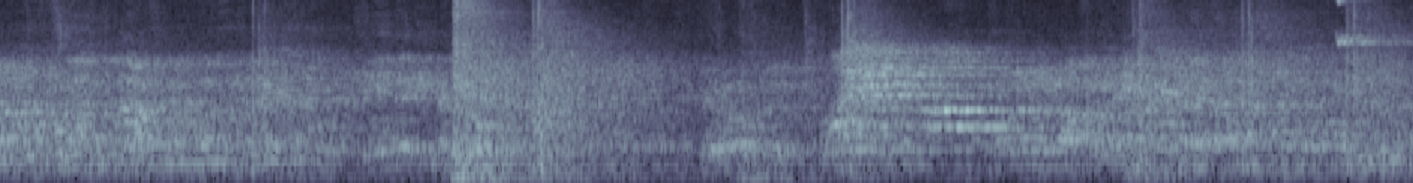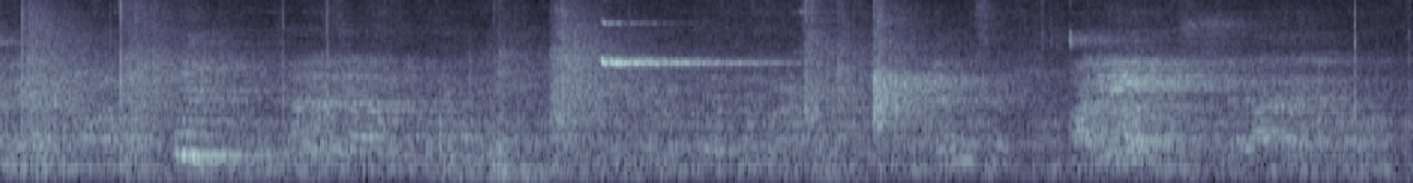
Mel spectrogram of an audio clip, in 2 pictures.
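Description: Voices and shouts of players echoing in a large sports hall, with balls bouncing and thudding on the court floor now and then.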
